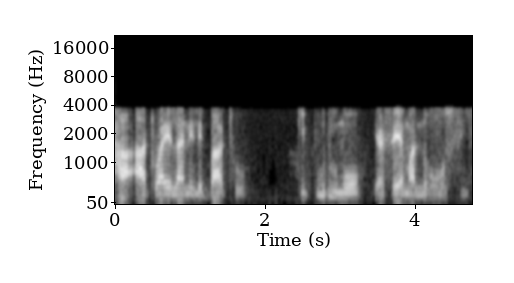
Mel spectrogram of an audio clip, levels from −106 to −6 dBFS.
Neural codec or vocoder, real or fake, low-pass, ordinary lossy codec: vocoder, 44.1 kHz, 128 mel bands every 256 samples, BigVGAN v2; fake; 3.6 kHz; none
